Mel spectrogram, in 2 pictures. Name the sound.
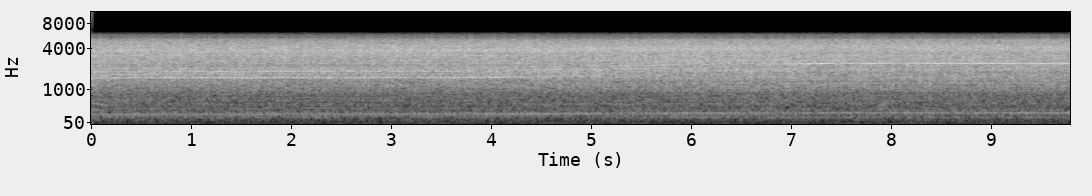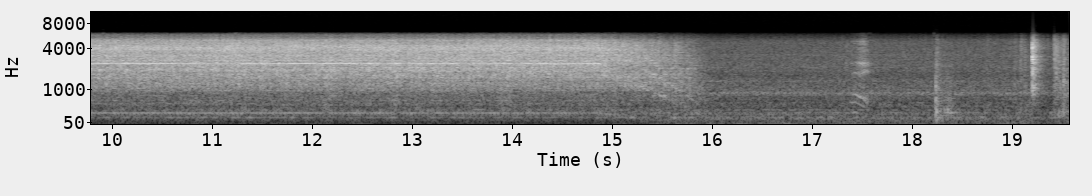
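food processor running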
